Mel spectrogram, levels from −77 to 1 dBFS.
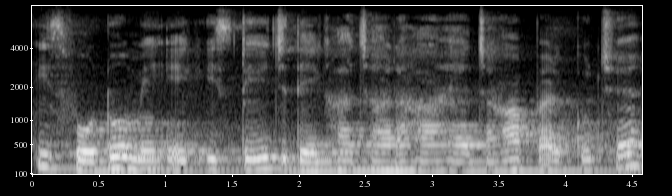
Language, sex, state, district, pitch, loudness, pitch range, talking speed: Hindi, male, Bihar, Katihar, 135 Hz, -16 LUFS, 125-140 Hz, 155 wpm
